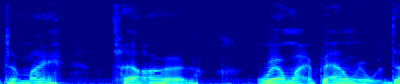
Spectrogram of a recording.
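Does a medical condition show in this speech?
Yes: cerebral palsy.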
